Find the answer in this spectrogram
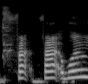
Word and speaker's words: Fatawu: Is it Fatawu? Is it Fatawu? Fatawu. Oh, yeah. Well, look, I'm from southeast London. It's spelled Fatawu, so I'll give him a defence there.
